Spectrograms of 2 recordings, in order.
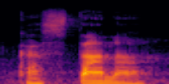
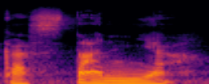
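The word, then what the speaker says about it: Castaña: she said her name she didn't say castana she said castania all right so that already give you an indication as to what spelling she would have used because she pronounced the letter n y castania you see so that's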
